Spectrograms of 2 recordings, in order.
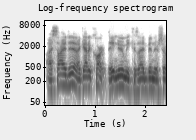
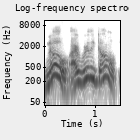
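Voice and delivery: higher, slow, mock stubborn denial; stubborn refusal; 9 semitones higher, slower than usual. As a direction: drag out the refusal like a sulky kid. Stubborn reply in retold argument.

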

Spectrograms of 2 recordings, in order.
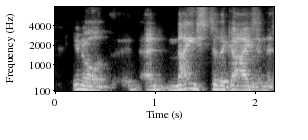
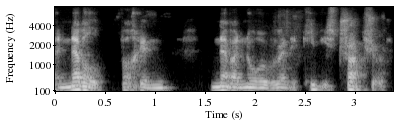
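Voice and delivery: ordinary talk, nothing marked

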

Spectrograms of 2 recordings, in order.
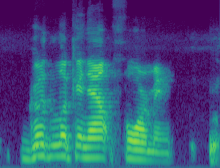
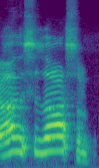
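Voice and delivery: retold delight; 8 semitones higher, faster than usual. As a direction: relive the pleased discovery in a higher voice. Retells delight at finding a parcel.

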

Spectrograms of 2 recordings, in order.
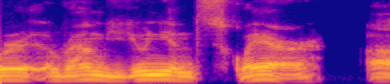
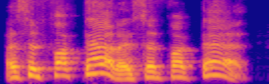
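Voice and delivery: high protest; 10 semitones higher than usual. Retold or imitated. Retold self pleading with angry guy.

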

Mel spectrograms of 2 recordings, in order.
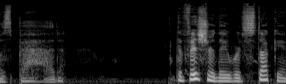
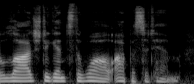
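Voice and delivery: ordinary delivery

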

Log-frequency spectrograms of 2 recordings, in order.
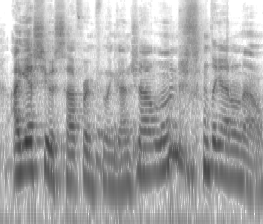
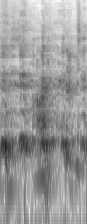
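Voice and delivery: laughing. Real, not acted. Laughing at the synopsis.

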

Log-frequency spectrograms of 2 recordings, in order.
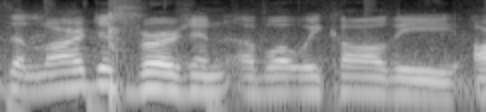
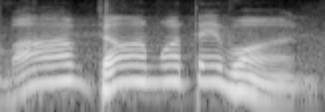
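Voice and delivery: game show host; 5 semitones higher, 3 dB louder, slower than usual. Pretend. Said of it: "Price is Right".

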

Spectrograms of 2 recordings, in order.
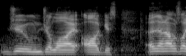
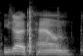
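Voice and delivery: ordinary talk

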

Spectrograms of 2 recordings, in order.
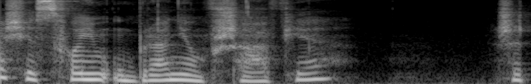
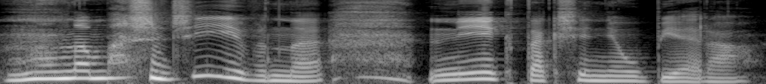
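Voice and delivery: teasing schoolgirl; 2 semitones higher, 7 dB louder, slower than usual. A narrator's reading. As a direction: needle her friend, insisting. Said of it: "nie daje za wygraną Iska".

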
